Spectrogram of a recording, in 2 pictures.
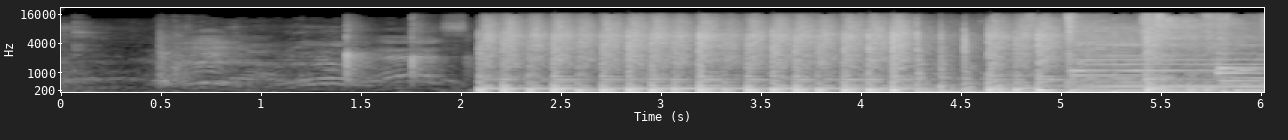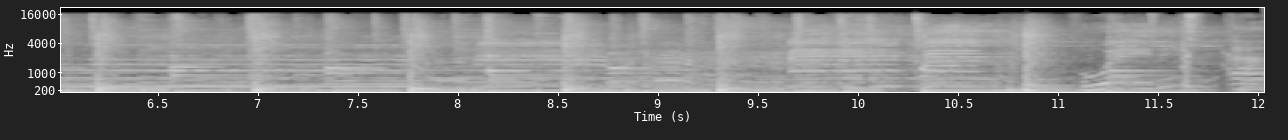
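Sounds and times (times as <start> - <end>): snare drum roll: 2.1 - 11.0
live band playing low chord: 4.5 - 12.0.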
